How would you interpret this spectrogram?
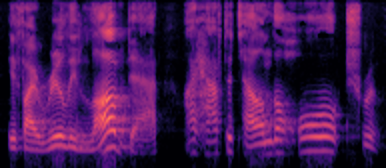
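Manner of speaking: steady, earnest reading aloud; story reading. Acted. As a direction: read the testimony with weight. Reading the story, Bible verses.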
